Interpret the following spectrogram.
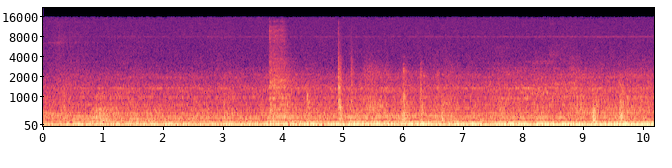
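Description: ASEA traction elevator car travelling up the shaft: a steady low rumble of the moving car, with a few clicks and knocks on top, the sharpest about four seconds in.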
